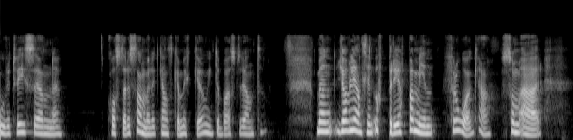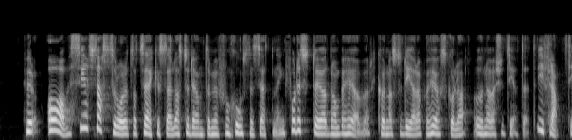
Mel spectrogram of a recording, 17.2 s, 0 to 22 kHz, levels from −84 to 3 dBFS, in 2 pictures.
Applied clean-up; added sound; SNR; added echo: neural mask model DeepFilterNet 3.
